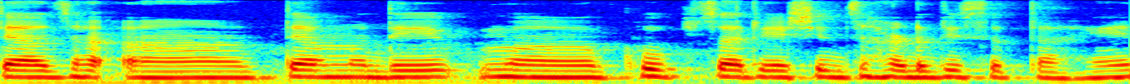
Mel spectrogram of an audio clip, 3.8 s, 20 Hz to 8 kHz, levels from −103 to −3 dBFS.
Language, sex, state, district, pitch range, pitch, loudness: Marathi, female, Maharashtra, Pune, 185-195 Hz, 190 Hz, -15 LUFS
